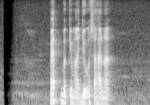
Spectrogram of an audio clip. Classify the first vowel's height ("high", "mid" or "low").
mid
